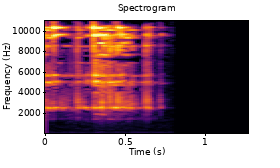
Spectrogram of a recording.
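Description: Sleigh bells jingle in a quick, bright shimmer, shaken in a few pulses for under a second before cutting off into silence.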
